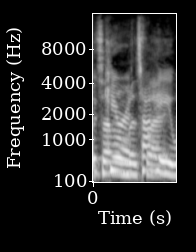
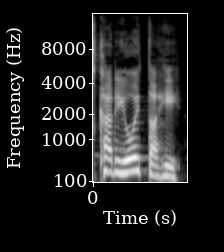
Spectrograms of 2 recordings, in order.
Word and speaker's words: Karioitahi: I didn't know Kiratahi was Karioitahi.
